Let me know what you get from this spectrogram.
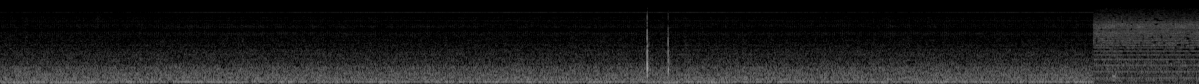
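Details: Quiet room hum with a couple of faint clicks and a brief tonal burst at the end; no animal voice.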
